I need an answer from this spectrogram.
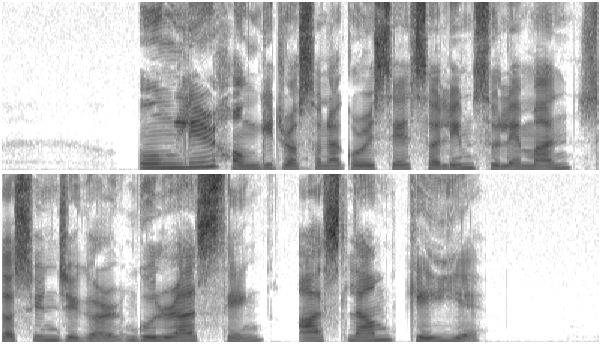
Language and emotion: Assamese, neutral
